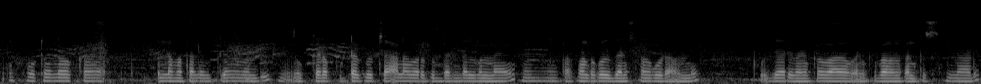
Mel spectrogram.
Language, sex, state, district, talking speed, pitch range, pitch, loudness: Telugu, male, Telangana, Nalgonda, 105 wpm, 145-155 Hz, 150 Hz, -37 LUFS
